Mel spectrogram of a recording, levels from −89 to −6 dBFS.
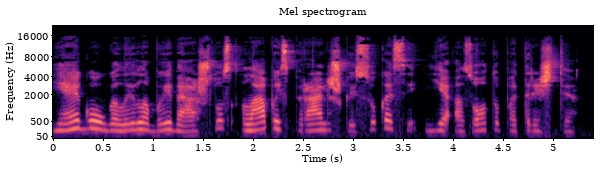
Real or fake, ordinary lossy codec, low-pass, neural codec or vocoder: real; MP3, 64 kbps; 19.8 kHz; none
